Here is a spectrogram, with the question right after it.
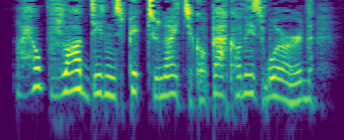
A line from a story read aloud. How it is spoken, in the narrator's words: I murmured, more to myself than to Ian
